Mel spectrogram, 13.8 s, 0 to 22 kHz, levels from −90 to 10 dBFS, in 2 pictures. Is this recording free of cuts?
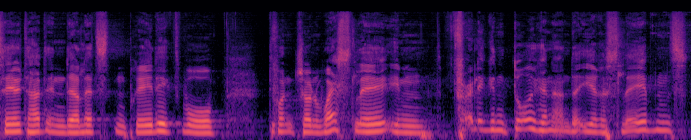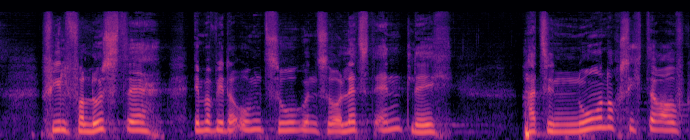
no; 1 cut; at 2.7 s

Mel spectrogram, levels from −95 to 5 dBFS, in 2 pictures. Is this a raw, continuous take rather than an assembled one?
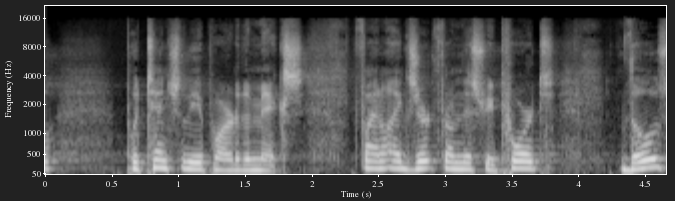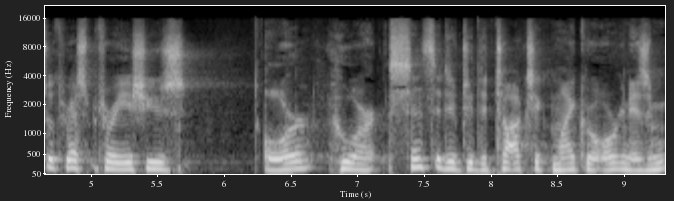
yes; 0 cuts

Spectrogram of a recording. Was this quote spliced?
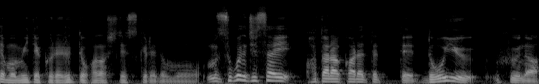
yes; 1 cut; at 3.0 s

